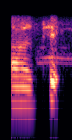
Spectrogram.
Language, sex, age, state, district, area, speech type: Hindi, male, 18-30, Uttar Pradesh, Mirzapur, rural, conversation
